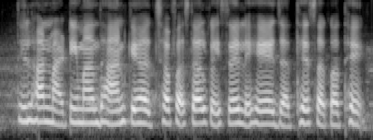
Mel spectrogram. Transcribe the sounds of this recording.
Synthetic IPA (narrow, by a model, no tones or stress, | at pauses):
t̪ilɦanmaʈimãd̪ʱjankeətːʃʰapʰəsəlkəɪseleɦed͡ʒat̪esəkət̪ɦe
